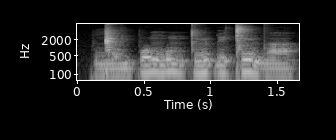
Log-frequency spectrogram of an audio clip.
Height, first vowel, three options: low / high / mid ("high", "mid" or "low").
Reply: mid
